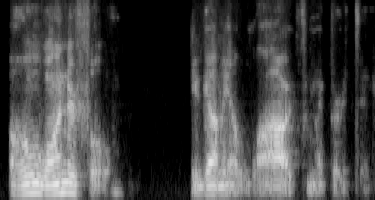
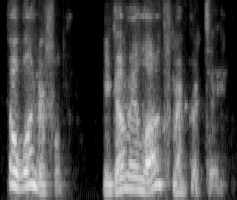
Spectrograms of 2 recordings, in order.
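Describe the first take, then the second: First: It is said in a sarcastic tone. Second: It is said in a plain, sincere tone.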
